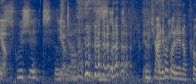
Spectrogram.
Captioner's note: everyone laughing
